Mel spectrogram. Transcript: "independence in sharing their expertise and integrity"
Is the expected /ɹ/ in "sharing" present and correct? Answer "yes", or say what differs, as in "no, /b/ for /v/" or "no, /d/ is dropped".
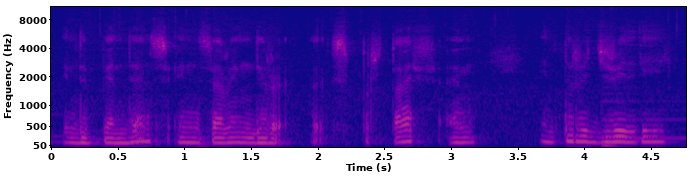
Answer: no, /l/ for /ɹ/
